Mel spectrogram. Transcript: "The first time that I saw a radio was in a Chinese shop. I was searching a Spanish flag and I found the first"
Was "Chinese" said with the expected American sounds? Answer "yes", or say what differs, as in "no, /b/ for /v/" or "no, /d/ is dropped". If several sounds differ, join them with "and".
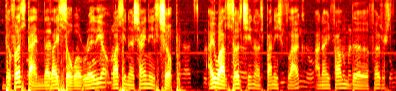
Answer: no, /ʃ/ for /tʃ/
